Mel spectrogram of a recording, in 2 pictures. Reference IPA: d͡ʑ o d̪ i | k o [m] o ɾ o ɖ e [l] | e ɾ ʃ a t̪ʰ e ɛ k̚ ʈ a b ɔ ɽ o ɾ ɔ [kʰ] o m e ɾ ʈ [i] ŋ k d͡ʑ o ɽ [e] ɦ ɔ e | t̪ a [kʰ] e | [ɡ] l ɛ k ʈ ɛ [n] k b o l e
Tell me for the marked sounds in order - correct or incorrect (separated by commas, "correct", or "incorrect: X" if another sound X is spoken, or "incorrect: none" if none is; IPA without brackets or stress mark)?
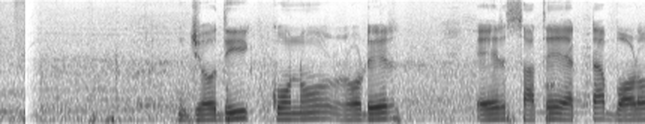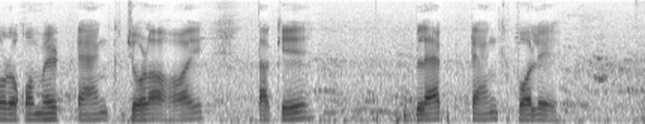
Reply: incorrect: n, incorrect: ɾ, incorrect: k, incorrect: ɛ, incorrect: a, incorrect: k, incorrect: b, incorrect: ŋ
